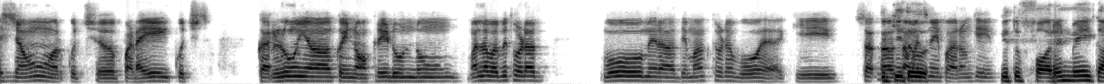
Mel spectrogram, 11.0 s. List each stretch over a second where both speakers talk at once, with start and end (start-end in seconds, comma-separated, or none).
none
